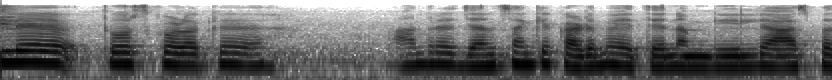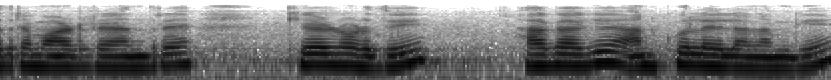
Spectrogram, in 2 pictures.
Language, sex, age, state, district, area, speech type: Kannada, female, 45-60, Karnataka, Bellary, rural, spontaneous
